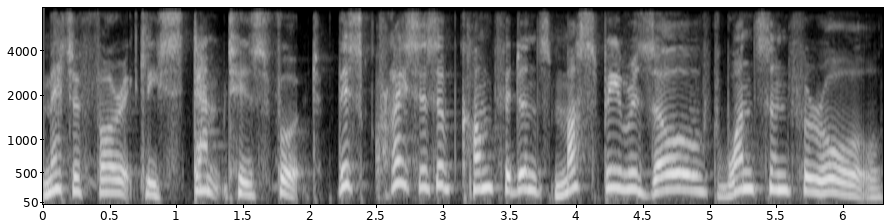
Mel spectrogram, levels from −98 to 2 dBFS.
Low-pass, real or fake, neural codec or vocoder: 7.2 kHz; real; none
